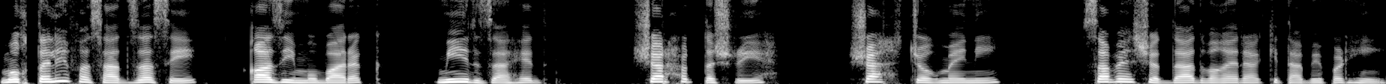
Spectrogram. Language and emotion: Urdu, neutral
